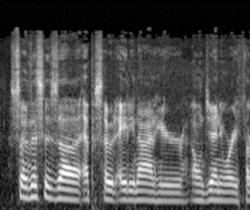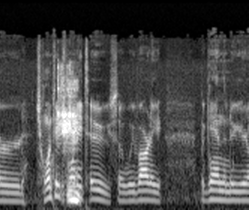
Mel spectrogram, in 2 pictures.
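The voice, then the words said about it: Rough, sick-sounding voice. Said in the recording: “I'm battling bronchitis right now as we speak, so on my end, it's going to be a little rough ... without completely losing my voice.”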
